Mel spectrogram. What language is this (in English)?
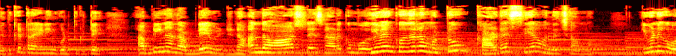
Tamil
